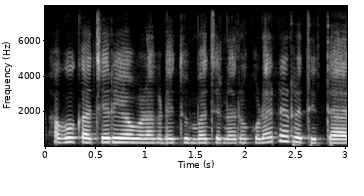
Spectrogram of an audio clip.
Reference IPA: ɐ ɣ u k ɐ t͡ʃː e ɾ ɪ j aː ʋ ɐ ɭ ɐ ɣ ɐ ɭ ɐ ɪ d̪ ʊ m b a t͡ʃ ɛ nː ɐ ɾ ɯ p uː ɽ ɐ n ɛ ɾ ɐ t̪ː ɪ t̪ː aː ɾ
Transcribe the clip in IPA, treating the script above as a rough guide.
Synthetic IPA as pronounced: ɐ ɣ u k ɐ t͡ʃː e ɾ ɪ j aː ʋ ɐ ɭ ɐ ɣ ɐ ɽ ɐ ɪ t̪ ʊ m b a t͡ʃ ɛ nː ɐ ɾ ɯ k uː ɽ ɐ n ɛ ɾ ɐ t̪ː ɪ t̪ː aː ɾ

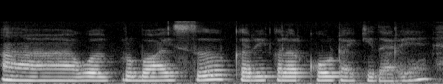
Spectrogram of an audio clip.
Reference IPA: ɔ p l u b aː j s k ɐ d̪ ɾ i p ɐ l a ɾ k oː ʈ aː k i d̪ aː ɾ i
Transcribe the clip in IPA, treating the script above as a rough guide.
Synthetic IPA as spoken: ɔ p ɾ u b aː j s k ɐ ɾ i k ɐ l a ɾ k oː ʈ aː k i d̪ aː ɾ e

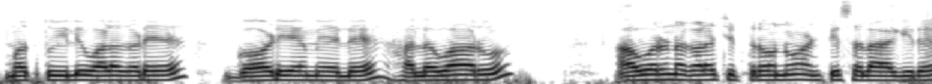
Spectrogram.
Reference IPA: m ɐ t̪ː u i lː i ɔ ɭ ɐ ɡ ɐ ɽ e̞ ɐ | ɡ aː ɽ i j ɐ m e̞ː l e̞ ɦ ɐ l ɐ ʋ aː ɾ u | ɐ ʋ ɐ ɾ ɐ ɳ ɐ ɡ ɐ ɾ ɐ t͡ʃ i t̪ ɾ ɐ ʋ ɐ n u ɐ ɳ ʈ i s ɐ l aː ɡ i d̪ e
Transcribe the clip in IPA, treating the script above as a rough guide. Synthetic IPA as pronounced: m ɐ t̪ː u i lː i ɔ ɭ ɐ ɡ ɐ ɽ e̞ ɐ | ɡ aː ɽ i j ɐ m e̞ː l e̞ ɦ ɐ l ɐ ʋ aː ɾ u | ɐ ʋ ɐ ɾ ɐ ɳ ɐ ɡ ɐ ɭ ɐ t͡ʃ i t̪ ɾ ɐ ʋ ɐ nː u ɐ ɳ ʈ i s ɐ l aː ɡ i d̪ e

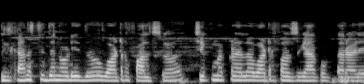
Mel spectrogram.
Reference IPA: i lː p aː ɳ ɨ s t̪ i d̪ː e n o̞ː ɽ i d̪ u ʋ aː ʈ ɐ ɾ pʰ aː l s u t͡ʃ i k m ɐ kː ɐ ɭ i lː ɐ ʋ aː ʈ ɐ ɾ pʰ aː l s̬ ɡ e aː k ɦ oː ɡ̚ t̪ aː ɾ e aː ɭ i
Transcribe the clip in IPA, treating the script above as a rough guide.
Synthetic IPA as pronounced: i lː k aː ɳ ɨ s t̪ i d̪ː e n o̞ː ɽ i d̪ u ʋ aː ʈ ɐ ɾ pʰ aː l s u t͡ʃ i k m ɐ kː ɐ ɭ ɛ lː ɐ ʋ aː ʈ ɐ ɾ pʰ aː l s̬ ɡ e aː k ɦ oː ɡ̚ t̪ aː ɾ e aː ɭ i

